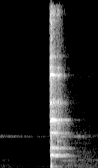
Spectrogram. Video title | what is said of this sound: गाजर गुळाची बर्फी - गाजर गुळाच्या वड्या रेसिपी - पौष्टिक -स्वादिष्ट - आरोग्यदायी - | गुळाचा खणखण आवाज येतो म्हणजे आपला पाक पक्का झाला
